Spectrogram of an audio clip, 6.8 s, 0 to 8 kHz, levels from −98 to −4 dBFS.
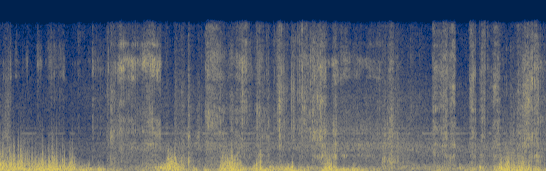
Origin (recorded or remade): recorded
